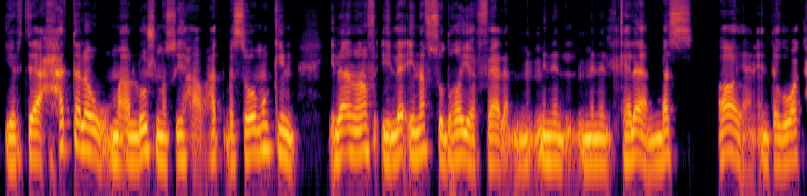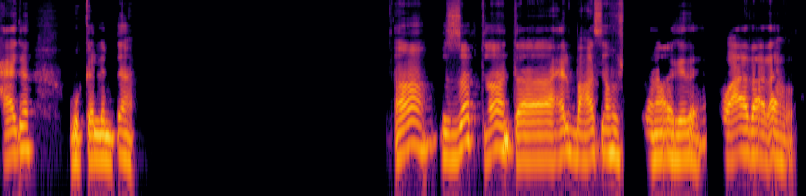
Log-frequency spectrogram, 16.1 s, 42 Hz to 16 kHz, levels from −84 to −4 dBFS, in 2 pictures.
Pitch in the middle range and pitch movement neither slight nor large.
Yes: medium, 145 Hz; average, 3.7 semitones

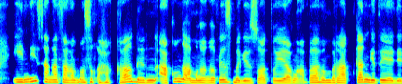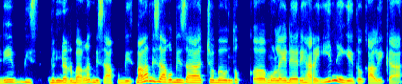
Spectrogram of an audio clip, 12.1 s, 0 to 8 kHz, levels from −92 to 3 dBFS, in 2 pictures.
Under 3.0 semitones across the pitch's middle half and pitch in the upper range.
No: average, 3.5 semitones; high, 200 Hz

